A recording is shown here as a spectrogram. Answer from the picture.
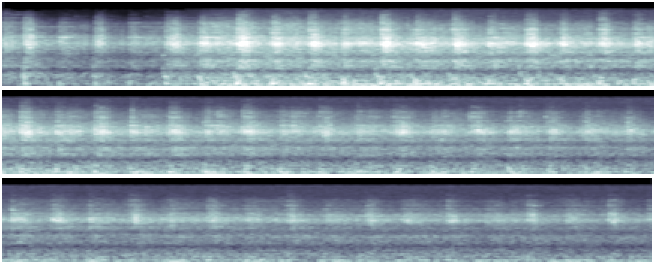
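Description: Freight train's hopper wagons rolling away on the rails: a steady rumble with a rhythmic clickety-clack of wheels over the rail joints, slowly fading as the train recedes.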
